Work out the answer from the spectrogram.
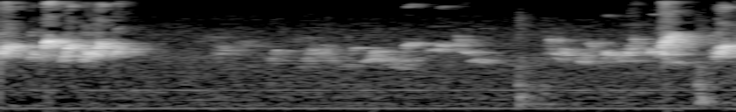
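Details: Red-whiskered bulbul in a dueling song from a trapping session, recorded as decoy sound: continuous rambling chatter of bubbly warbled notes with occasional sharp high accents, rising and falling in loudness.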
